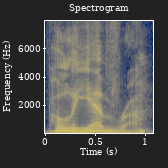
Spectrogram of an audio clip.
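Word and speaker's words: Poilievre: Parliament we'll see but their conservative leader Pierre poeva I believe that's how you say it you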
